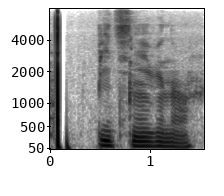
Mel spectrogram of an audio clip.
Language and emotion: Russian, neutral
